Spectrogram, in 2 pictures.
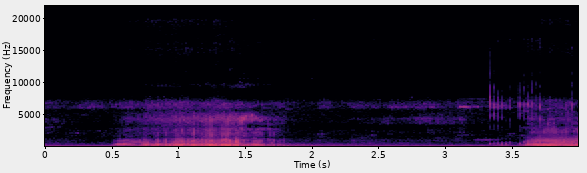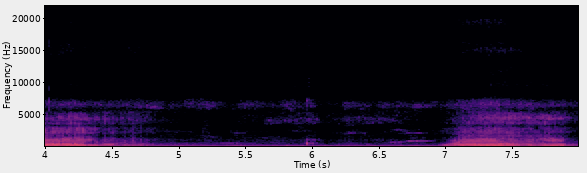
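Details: Snoring recorded July 17, 2023: three rough, fluttering snores on breaths in, about 20 a minute, over a steady low room hum.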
